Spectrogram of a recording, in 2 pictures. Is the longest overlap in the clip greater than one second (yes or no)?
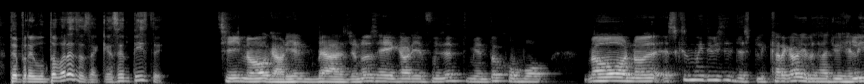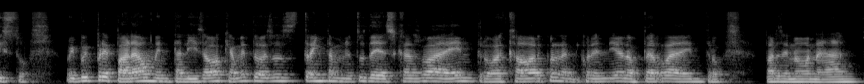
no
